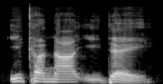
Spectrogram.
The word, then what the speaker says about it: 行かないで: Okay, first of all, I pronounce it wrong. I mean, I don't know, but so it's Ikanaide, which means don't go away.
